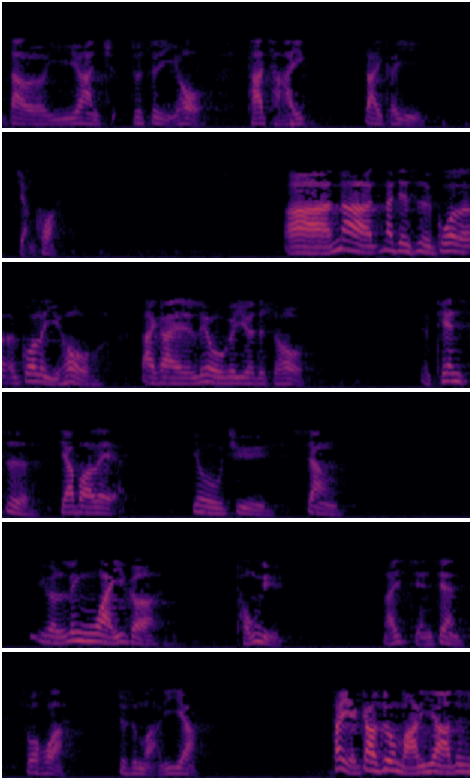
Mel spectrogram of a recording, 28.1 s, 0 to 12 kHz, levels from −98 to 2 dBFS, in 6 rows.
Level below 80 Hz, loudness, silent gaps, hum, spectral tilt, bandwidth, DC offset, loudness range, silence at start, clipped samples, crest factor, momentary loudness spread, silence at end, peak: under -90 dBFS; -56 LUFS; none; none; -2.5 dB/octave; 4.2 kHz; under 0.1%; 13 LU; 0 s; under 0.1%; 24 dB; 17 LU; 0 s; -34 dBFS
